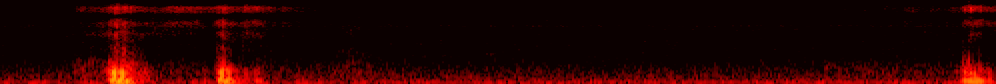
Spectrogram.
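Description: A sleeping puppy gives short, fluttering nasal snorts, two close together and then another after a pause, against quiet room noise: snoring.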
